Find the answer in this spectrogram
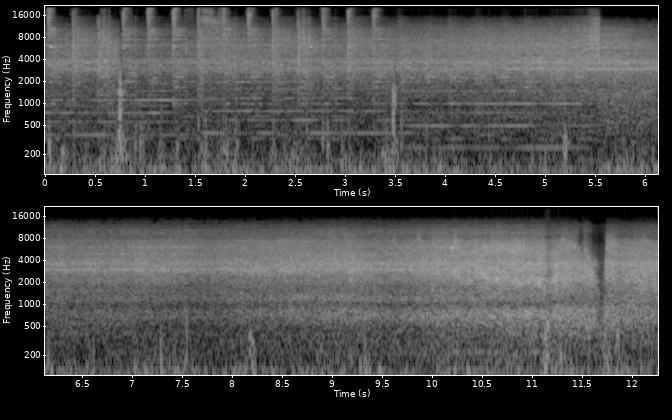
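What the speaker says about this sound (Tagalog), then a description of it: "lakas mo ng hangin" Strong wind buffets the microphone while riding a motorcycle on a mountain road through the Sierra Madre in Rizal, a loud, continuous roar of gusting air with engine rumble beneath.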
